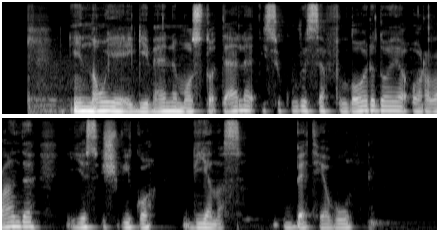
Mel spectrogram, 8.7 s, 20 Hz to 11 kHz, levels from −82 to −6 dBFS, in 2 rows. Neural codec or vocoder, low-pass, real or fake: none; 9.9 kHz; real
